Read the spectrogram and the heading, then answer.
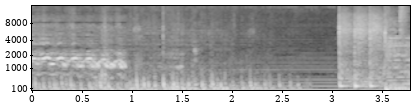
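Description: A horse whinnies loudly, its wavering neigh fading as hooves clip-clop in a steady rhythm, ending with a burst of brighter noise and a few more hoofbeats.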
